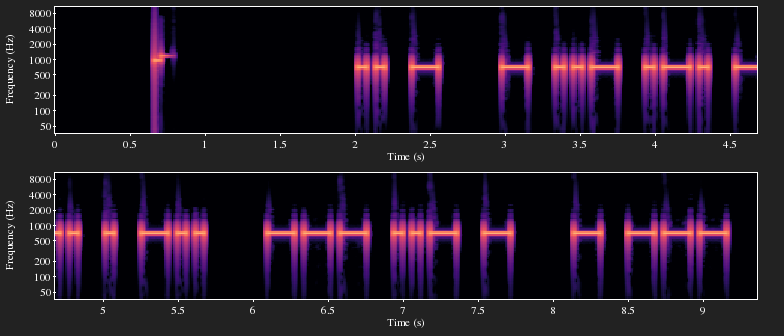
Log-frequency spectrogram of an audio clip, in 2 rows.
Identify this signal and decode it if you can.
Morse code, heard as a keyed tone, about 21 wpm, 700 Hz. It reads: IT TURNED OUT TO
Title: Sentences with 5-Word Phrases - 20wpm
